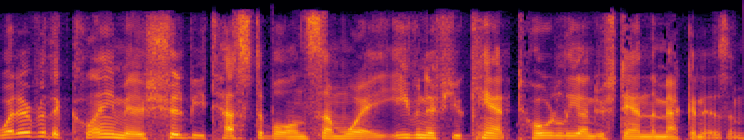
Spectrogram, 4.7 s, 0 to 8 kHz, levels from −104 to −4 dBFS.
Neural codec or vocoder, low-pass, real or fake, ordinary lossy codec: none; 7.2 kHz; real; AAC, 48 kbps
